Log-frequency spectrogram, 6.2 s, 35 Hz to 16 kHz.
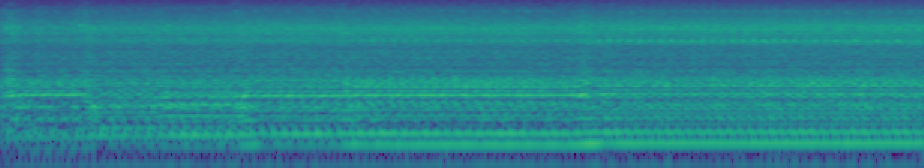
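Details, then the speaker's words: Volvo Penta TAMD 71B marine diesel, stood 10 years in a partially sunk abandoned boat, first run, revs raised to around 1,500 with prop clear: firm even drone, steady low beat, no knocks, still good oil pressure; running normally. "sounding good. Still good oil pressure."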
